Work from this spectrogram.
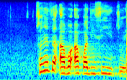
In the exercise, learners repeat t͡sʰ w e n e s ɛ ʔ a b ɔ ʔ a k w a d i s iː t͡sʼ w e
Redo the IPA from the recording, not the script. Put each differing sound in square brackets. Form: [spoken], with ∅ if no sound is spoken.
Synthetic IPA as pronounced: t͡sʰ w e n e [t͡s] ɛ ʔ a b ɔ ʔ a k w a d i s iː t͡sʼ w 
